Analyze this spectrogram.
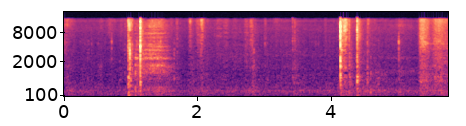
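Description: A plastic Blu-ray case being slid out of its cardboard slipcover and handled: sharp clicks about a second in and again around four seconds in, each with a short scraping rustle, and another rustle near the end.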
